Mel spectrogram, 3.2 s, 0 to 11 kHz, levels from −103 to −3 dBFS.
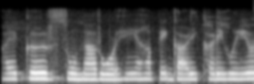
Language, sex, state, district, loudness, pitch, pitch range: Hindi, female, Bihar, West Champaran, -16 LUFS, 215 Hz, 210-225 Hz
